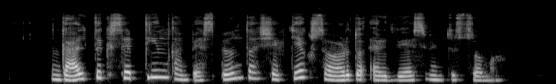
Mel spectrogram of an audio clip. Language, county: Lithuanian, Tauragė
